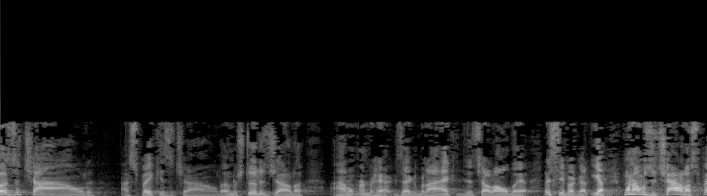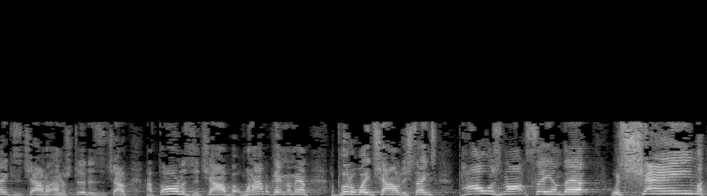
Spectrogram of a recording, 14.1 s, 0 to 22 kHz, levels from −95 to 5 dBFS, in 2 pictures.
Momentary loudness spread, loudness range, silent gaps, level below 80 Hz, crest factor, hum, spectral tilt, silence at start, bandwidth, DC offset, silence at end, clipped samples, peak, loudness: 16 LU; 14 LU; none; -74 dBFS; 20 dB; none; -3 dB/octave; 0 s; 8.8 kHz; under 0.1%; 0 s; under 0.1%; -4 dBFS; -23 LUFS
